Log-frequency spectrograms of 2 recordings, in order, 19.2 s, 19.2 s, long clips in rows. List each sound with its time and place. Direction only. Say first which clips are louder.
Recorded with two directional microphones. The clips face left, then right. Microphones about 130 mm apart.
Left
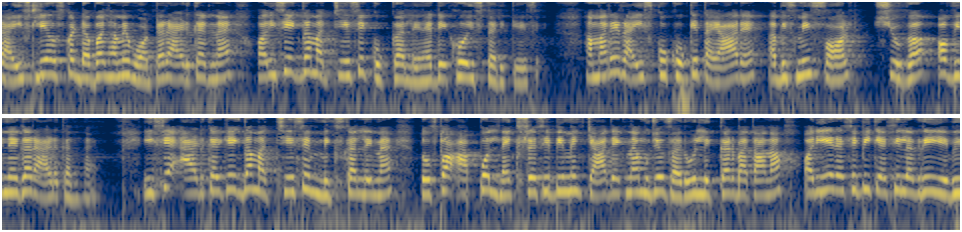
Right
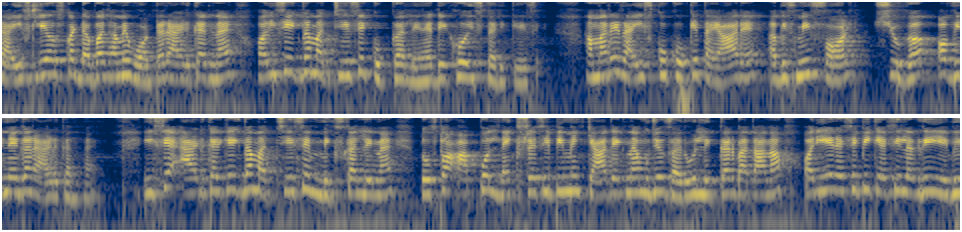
0.0 s speech: left 3 dB; 5° left (ahead or behind)
0.3 s speech: left 4 dB; 20° left (ahead or behind)
1.5 s speech: left 4 dB; 25° left (ahead or behind)
11.0 s a woman's voice: left 2 dB; 15° left (ahead or behind)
